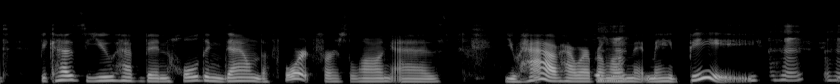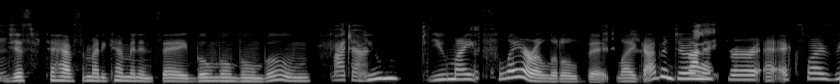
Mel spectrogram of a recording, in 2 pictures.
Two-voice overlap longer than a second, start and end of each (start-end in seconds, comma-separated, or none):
none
